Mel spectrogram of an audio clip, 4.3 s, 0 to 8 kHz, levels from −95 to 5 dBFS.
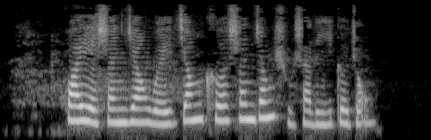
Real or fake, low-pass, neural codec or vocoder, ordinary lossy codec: real; 7.2 kHz; none; MP3, 32 kbps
